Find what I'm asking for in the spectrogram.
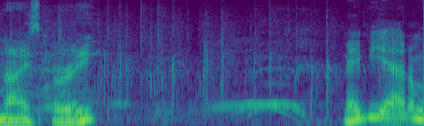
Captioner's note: applause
